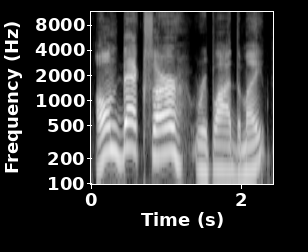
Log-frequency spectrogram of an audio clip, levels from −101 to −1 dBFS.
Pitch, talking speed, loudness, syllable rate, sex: 190 Hz, 150 wpm, -16 LUFS, 3.3 syllables/s, male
